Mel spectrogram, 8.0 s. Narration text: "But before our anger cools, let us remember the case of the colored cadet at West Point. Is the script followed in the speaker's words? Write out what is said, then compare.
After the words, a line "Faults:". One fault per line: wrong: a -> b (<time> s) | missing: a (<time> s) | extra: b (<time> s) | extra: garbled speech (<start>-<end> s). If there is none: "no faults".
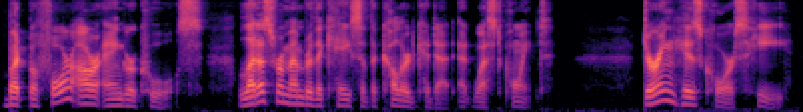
"But before our anger cools, let us remember the case of the colored cadet at West Point. During his course he
Faults:
extra: During his course he (6.4 s)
